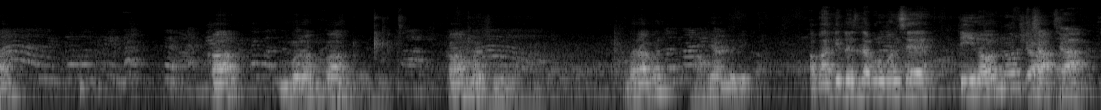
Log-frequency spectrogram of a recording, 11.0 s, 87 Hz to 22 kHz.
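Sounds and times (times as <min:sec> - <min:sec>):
children's voices: 0:00.0 - 0:02.7, 0:03.9 - 0:08.2.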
